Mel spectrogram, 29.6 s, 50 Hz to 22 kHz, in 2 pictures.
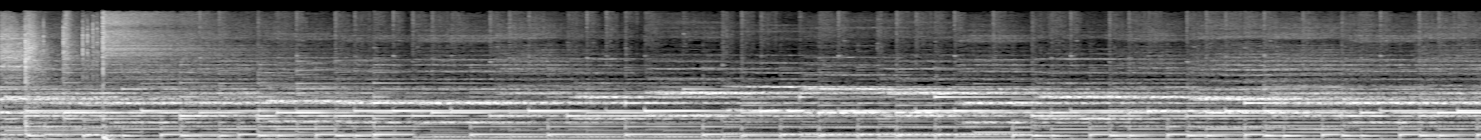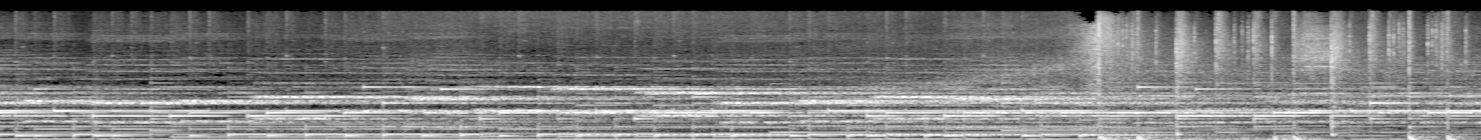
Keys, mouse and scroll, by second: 21.7 f.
